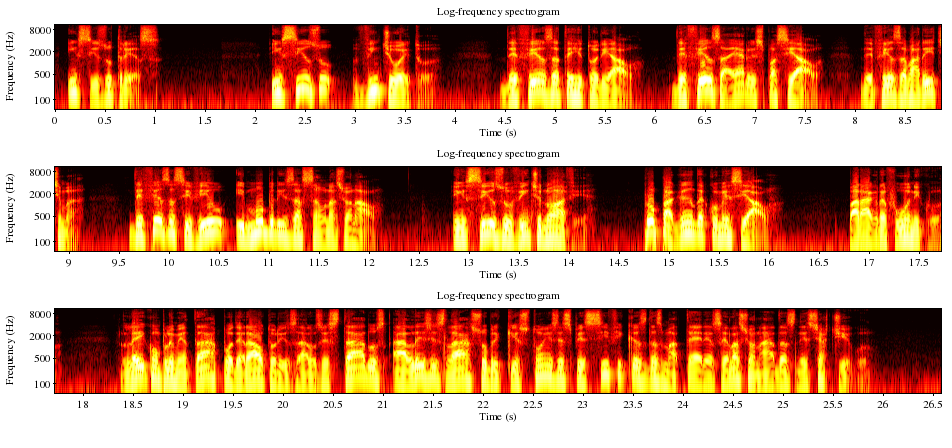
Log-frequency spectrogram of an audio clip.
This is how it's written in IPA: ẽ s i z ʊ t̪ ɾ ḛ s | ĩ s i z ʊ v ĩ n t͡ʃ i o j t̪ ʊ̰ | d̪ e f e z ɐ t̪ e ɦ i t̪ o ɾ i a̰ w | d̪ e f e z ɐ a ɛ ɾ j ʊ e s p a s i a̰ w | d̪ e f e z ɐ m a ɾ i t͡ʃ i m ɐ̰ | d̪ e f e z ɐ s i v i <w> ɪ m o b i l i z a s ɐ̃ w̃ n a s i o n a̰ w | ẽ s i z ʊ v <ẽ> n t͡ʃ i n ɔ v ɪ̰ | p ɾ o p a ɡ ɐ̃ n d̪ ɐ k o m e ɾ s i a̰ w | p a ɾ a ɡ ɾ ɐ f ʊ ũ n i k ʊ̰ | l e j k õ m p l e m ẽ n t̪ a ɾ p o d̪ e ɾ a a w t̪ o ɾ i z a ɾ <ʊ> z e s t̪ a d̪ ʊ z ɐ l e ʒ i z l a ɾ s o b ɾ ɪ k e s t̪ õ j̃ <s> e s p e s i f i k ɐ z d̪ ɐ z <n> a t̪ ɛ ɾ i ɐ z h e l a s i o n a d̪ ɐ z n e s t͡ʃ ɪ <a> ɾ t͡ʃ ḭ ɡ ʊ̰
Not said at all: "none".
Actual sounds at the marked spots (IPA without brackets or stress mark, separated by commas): w, ĩ, ʊ, z, m, a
